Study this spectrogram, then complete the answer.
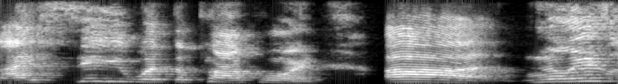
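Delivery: ordinary talk, nothing marked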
